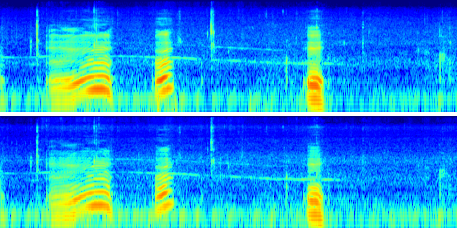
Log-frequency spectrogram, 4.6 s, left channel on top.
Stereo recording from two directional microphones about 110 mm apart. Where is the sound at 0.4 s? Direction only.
60° left (ahead or behind).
